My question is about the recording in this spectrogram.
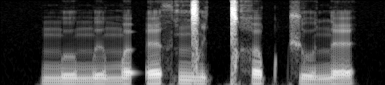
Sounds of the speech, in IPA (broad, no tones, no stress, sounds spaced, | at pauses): m u m ɯ m ʌ ʔ ɛ θ ŋ͡ǀ i ǀʰ ʌ p t͡ʃ u n ɛ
